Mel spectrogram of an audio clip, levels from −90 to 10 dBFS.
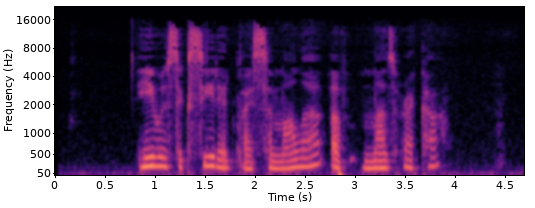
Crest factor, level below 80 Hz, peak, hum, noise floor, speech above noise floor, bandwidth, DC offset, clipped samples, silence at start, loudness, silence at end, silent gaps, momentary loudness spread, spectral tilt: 18 dB; -40 dBFS; -6 dBFS; none; -58 dBFS; 37 dB; 16 kHz; under 0.1%; under 0.1%; 0.85 s; -22 LUFS; 0.8 s; none; 9 LU; -5 dB/octave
